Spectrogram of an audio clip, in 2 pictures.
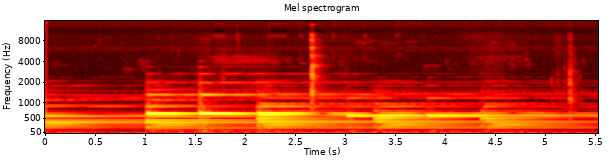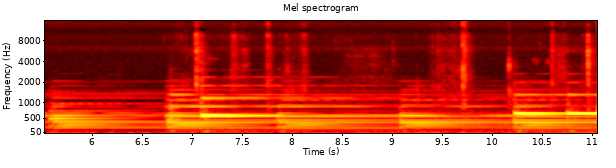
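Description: Background piano music: slow, soft chords struck every second or so, each left to fade.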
